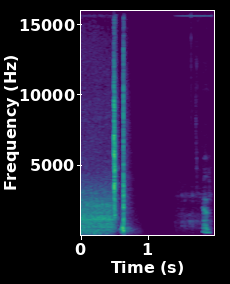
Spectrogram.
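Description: A steady background hiss ends in two quick sharp clicks, then cuts to about a second of dead silence at an edit between clips.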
